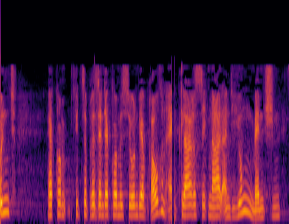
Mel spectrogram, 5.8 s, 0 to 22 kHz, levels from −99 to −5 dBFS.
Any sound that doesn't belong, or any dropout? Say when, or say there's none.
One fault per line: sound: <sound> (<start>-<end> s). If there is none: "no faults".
sound: dropout (3.4-3.5 s)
